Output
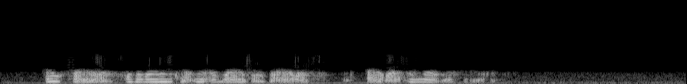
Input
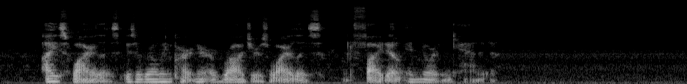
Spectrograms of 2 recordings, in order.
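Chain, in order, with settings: steep low-pass 540 Hz 96 dB/octave; in parallel at +1.5 dB: peak limiter -18.5 dBFS, peak gain reduction 7.5 dB; on the sum: speakerphone echo 210 ms, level -15 dB; MP3 8 kbps 11.025 kHz

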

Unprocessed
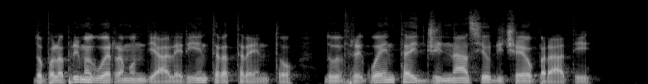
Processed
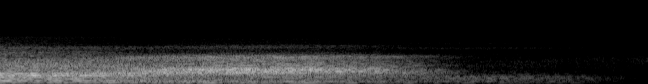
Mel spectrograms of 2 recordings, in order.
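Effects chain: zero-crossing glitches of -17 dBFS; gate -20 dBFS, range -21 dB; LFO low-pass saw up 0.6 Hz 690–1700 Hz; Paulstretch 7.5×, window 0.50 s, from 5.22 s; trim -3 dB

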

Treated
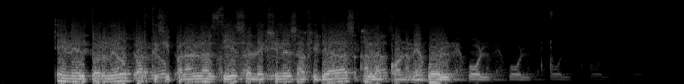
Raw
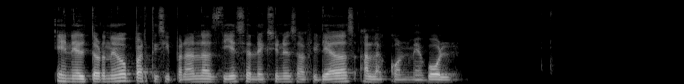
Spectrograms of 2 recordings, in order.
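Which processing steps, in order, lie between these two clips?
tape echo 405 ms, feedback 31%, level -15 dB, low-pass 2.8 kHz; slew-rate limiter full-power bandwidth 23 Hz; trim +5 dB

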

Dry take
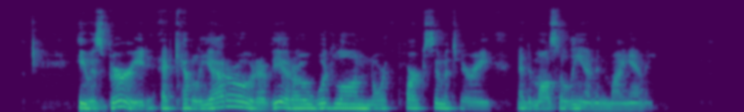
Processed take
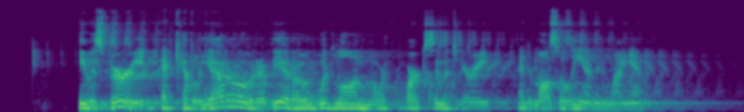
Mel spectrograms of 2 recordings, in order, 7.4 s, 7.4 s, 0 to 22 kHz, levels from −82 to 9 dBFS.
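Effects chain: level-controlled noise filter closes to 840 Hz, open at -23 dBFS; gate with hold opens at -52 dBFS; two-band feedback delay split 970 Hz, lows 208 ms, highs 143 ms, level -15 dB; trim +8 dB

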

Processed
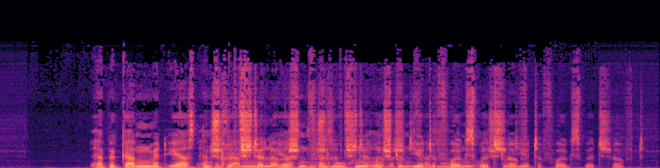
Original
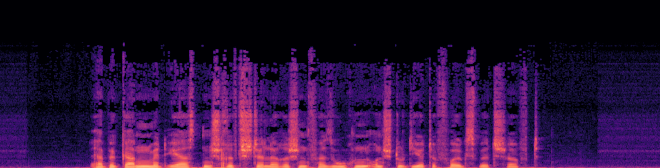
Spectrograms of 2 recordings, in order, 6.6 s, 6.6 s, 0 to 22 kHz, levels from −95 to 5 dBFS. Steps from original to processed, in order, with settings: tilt EQ +2 dB/octave; hum notches 60/120 Hz; delay 1054 ms -7.5 dB; trim +1.5 dB

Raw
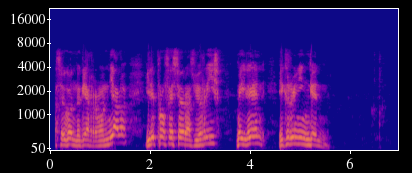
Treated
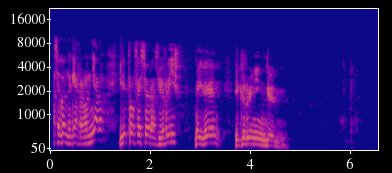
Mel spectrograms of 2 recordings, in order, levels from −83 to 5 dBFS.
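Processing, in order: gliding tape speed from 147% -> 65%; bass shelf 320 Hz -4.5 dB; compression, threshold -28 dBFS, peak gain reduction 7 dB; treble shelf 3.9 kHz +6.5 dB; endings held to a fixed fall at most 200 dB/s

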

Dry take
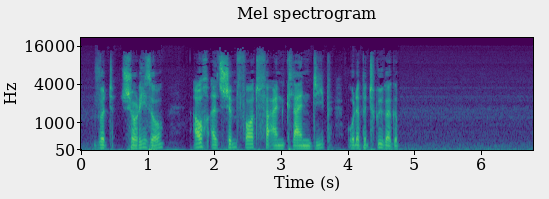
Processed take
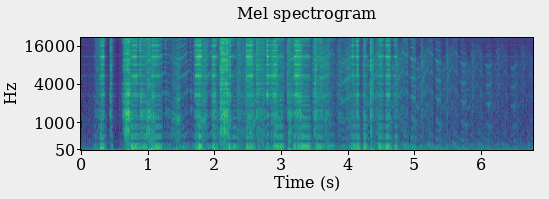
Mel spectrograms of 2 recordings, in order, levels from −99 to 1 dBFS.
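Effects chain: bit-reversed sample order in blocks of 128 samples; crackle 340 per s -48 dBFS; modulated delay 377 ms, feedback 74%, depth 153 cents, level -15 dB; trim +5 dB

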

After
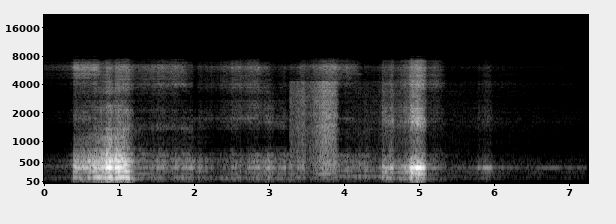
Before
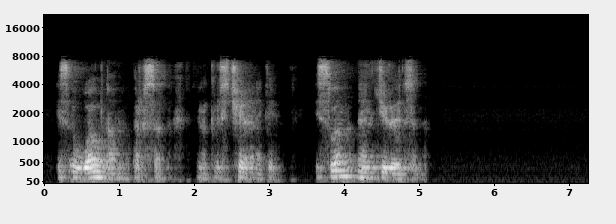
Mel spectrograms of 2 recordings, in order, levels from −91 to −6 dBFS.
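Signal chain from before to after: reverse spectral sustain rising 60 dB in 1.22 s; high-pass 47 Hz 6 dB/octave; peaking EQ 75 Hz +4.5 dB 1.3 oct; comb 7.5 ms, depth 63%; level held to a coarse grid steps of 16 dB; painted sound noise, 3.28–3.50 s, 220–4300 Hz -24 dBFS; echo that smears into a reverb 971 ms, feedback 53%, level -13.5 dB; gated-style reverb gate 450 ms rising, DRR -8 dB; upward expansion 2.5:1, over -28 dBFS; trim -1 dB

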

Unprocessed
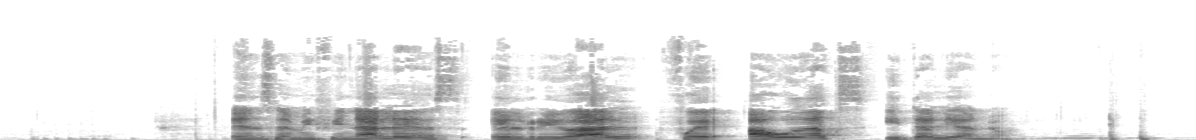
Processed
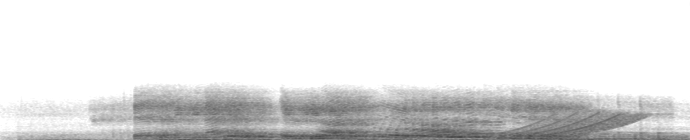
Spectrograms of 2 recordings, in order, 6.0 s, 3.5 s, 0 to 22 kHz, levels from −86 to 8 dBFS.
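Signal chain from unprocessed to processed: companding laws mixed up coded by mu; high-order bell 1.4 kHz -12.5 dB 1.2 oct; compression 6:1, threshold -33 dBFS, peak gain reduction 15.5 dB; painted sound rise, 4.55–5.38 s, 490–2600 Hz -42 dBFS; ever faster or slower copies 119 ms, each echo +1 st, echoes 3; distance through air 310 m; gated-style reverb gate 290 ms flat, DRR -1.5 dB; mistuned SSB -190 Hz 260–3500 Hz; speed mistake 45 rpm record played at 78 rpm; trim +8.5 dB

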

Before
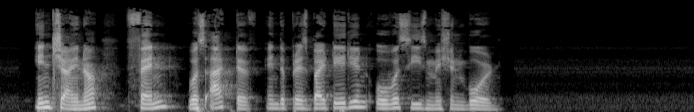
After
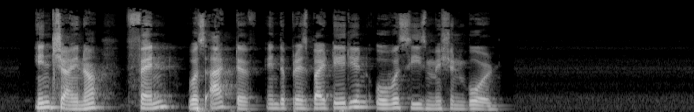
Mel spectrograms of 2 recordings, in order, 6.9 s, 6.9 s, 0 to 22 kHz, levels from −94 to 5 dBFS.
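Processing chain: hum notches 60/120/180/240 Hz

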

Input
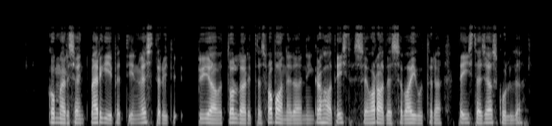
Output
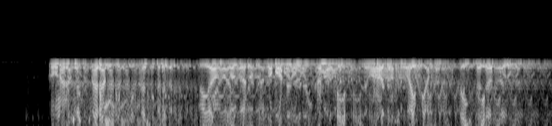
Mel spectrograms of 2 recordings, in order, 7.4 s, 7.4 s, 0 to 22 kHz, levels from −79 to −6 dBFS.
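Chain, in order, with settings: chunks repeated in reverse 147 ms, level -4 dB; reverb removal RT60 1.8 s; transient shaper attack -7 dB, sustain +6 dB; echo whose repeats swap between lows and highs 106 ms, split 1.4 kHz, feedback 74%, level -8 dB; frequency inversion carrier 2.9 kHz; trim +6.5 dB

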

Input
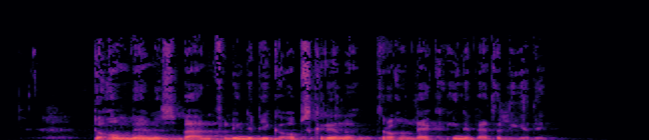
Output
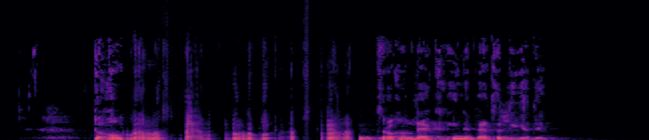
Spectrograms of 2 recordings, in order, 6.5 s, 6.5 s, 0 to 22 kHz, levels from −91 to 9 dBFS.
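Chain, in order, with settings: 1.21–3.58 s: power-law waveshaper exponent 3; flange 1.7 Hz, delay 3.1 ms, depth 8.8 ms, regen +77%; compression 6:1, threshold -36 dBFS, peak gain reduction 8 dB; trim +6 dB

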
